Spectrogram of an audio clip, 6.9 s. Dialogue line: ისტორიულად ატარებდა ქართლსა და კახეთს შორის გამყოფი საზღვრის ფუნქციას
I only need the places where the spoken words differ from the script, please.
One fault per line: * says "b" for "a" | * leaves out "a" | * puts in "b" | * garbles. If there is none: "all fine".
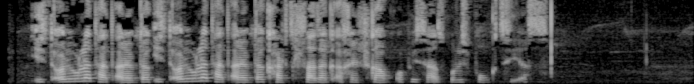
* puts in "ისტორიულად ატარებდა"
* leaves out "შორის"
